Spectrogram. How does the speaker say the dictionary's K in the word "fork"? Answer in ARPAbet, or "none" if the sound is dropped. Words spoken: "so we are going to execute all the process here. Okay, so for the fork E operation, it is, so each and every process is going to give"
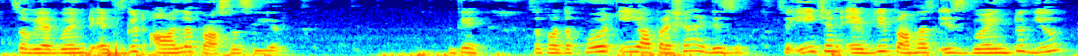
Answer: none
